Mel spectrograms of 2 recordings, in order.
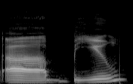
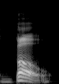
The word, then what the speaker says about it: Beau: I've been saying Bu because in my mind Beau when you sound it out should be something along the lines of Bu, but I've been told I'm an idiot and it's Bo, like a bow, like Bow. It's pronounced Bo, which I have no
